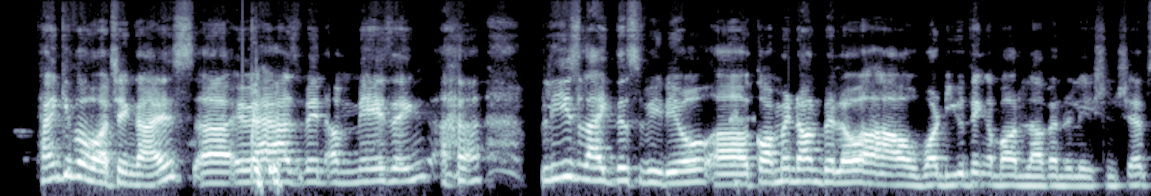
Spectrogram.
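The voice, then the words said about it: Speaks with a noticeable accent. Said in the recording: “his beautiful, beautiful accent”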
